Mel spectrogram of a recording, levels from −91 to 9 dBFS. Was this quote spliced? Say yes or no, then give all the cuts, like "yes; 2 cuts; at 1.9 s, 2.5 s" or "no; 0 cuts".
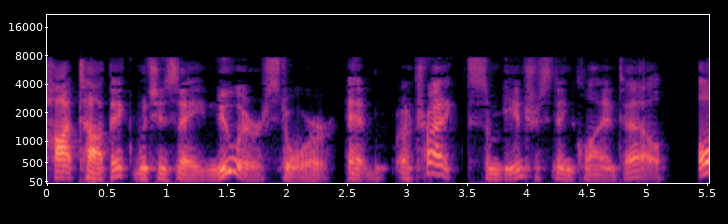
yes; 1 cut; at 3.8 s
